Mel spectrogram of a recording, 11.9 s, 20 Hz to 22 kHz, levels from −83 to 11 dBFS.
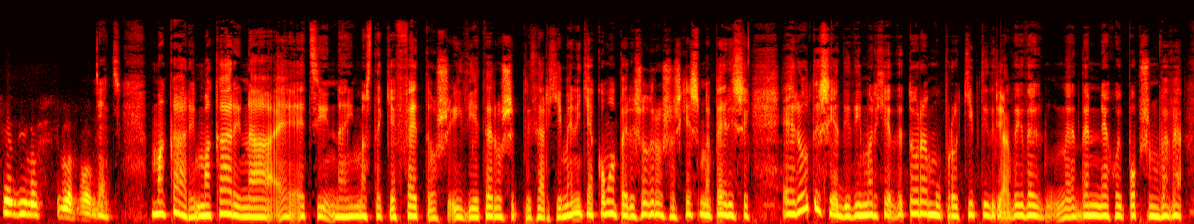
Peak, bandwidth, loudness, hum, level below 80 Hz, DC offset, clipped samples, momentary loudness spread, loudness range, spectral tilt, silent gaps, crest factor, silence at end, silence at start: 0 dBFS; 14.5 kHz; -15 LUFS; none; -50 dBFS; under 0.1%; under 0.1%; 6 LU; 1 LU; -5.5 dB/octave; none; 14 dB; 0 s; 0.05 s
